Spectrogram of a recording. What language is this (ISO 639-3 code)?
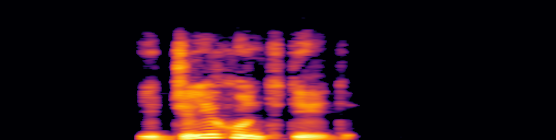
kab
